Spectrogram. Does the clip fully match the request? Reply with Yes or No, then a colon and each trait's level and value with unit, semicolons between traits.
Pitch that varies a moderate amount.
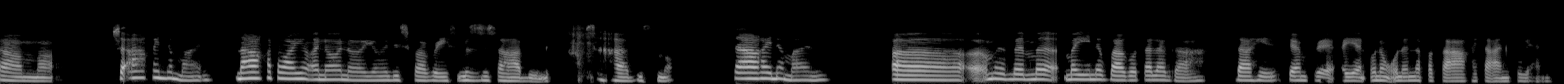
Yes: average, 4.2 semitones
